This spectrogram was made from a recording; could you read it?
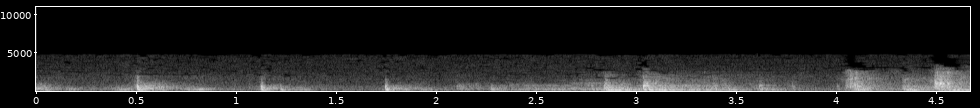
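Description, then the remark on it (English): A house door is opened in answer to a knock: a few sharp clicks of the latch and handle, then a longer scraping, creaking rustle as it swings. No one speaks. “Well, you'd better answer it,”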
